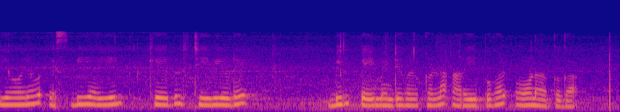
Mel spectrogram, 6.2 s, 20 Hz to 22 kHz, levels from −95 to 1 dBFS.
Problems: low volume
